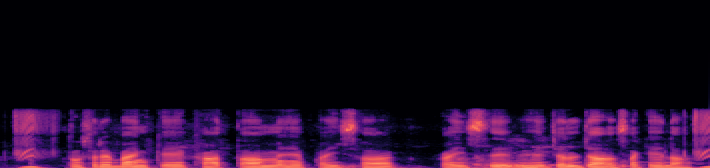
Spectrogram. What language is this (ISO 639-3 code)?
bho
